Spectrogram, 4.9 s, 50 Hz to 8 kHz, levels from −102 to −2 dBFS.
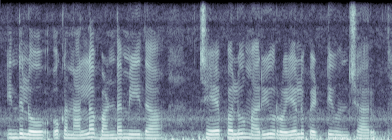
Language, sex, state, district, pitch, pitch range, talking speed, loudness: Telugu, female, Telangana, Hyderabad, 185 Hz, 175-200 Hz, 110 wpm, -14 LUFS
